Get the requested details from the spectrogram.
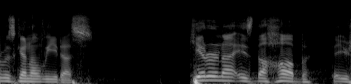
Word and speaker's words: Kiruna: Can you say Kiruna with me? Roll your R if you can. Kiruna.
